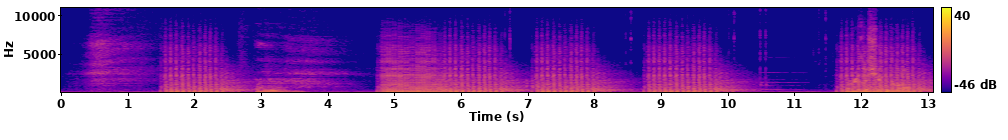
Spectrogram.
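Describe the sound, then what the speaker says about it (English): Aircraft gunfire in the strategy game Supreme Ruler Ultimate, loud sustained machine-gun bursts repeating in several long volleys separated by short gaps, with a voice speaking briefly between them. "Where is this shooting going on?"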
